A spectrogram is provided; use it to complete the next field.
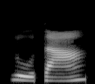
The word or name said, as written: Lu Da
